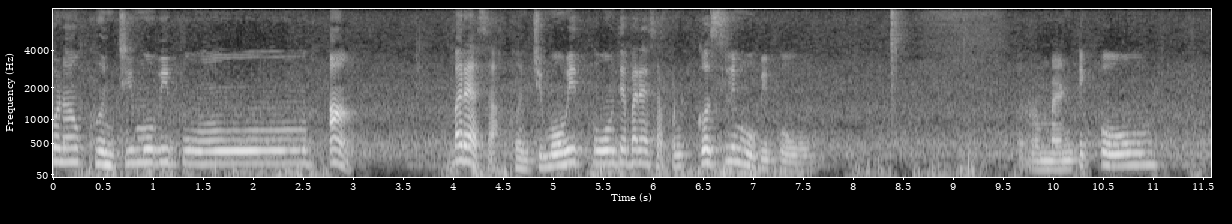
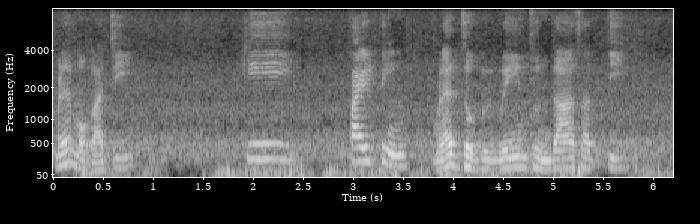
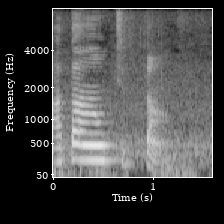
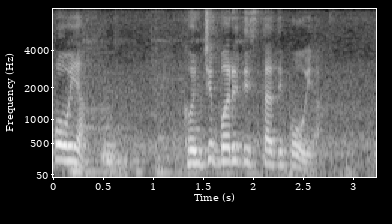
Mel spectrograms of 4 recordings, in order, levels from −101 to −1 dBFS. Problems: none marked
